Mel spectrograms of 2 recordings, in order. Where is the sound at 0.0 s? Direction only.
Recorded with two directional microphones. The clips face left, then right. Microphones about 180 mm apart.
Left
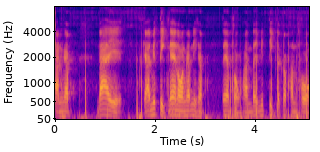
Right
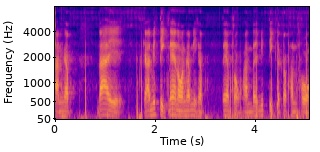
10° left (ahead or behind).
